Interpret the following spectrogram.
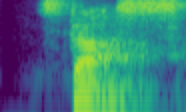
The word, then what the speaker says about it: Stas: Stas, S-T-A-S.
